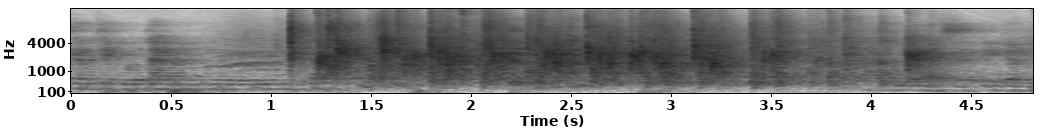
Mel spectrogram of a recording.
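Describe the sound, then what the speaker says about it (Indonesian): A church congregation claps together during a service, dense hand clapping bursting in after about a second and holding steady and loud to the end, with voices mixed in. "Kita berikan tepuk tangan untuk kita."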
